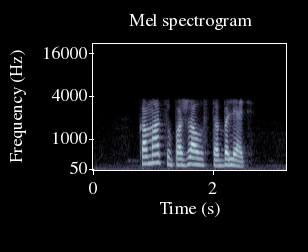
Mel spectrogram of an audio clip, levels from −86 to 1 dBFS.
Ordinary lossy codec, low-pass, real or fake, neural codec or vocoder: none; 3.6 kHz; real; none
